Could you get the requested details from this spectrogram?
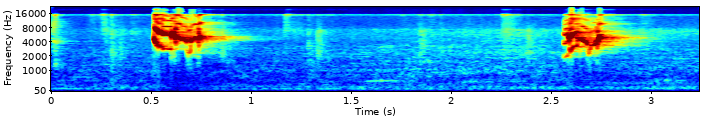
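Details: Lovebird lure recording meant to make other lovebirds answer: two short, harsh, high chirps about two seconds apart, each a rough buzzy burst, with quiet low hum between them.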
